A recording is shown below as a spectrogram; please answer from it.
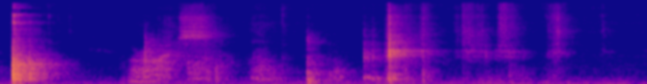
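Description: Knocks and clatter of jars and a small blender cup being set down and handled on a kitchen bench: a sharp knock just after the start, a second about four seconds in, and lighter clinks and rustles between.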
